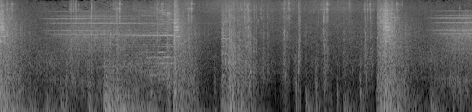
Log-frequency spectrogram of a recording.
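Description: Magic crystal bursts shatter with a glittering ringing.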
